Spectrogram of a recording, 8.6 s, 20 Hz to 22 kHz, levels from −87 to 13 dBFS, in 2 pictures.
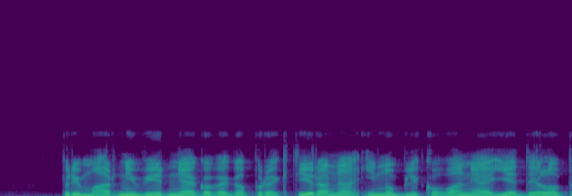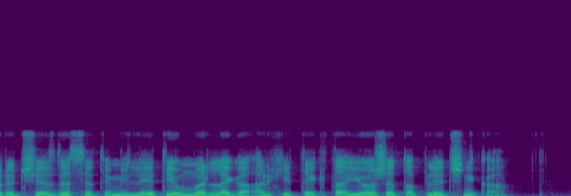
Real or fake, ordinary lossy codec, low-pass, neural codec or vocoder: real; none; 7.2 kHz; none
